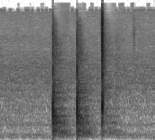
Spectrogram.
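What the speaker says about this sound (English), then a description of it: "We're just gonna crack one of these open and see if we can't peel it." A smoked hard-boiled egg, cooked on a pellet grill, gets its shell cracked with three quick, sharp, close taps against a hard surface, evenly spaced, then quiet.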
